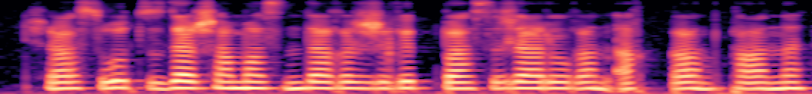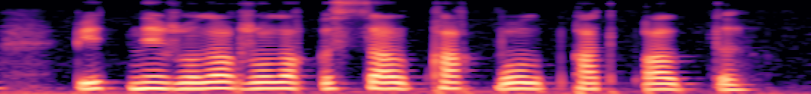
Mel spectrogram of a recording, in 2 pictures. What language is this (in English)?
Kazakh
